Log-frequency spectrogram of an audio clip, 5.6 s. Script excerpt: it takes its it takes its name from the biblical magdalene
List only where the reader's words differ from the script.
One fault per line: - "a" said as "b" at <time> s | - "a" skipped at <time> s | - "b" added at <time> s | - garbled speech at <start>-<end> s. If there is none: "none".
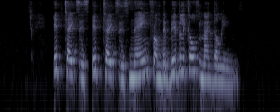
none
